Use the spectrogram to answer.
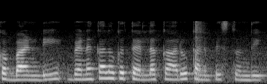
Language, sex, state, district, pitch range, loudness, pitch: Telugu, female, Andhra Pradesh, Krishna, 215-250 Hz, -17 LUFS, 235 Hz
